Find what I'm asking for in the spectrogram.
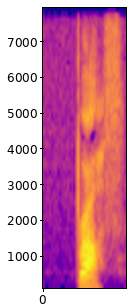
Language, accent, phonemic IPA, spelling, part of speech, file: English, US, /bɹɔθ/, broth, noun, En-us-broth.ogg
- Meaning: 1. Water in which food (meat, vegetable, etc.) has been boiled 2. A soup made from broth and other ingredients such as vegetables, herbs or diced meat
